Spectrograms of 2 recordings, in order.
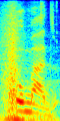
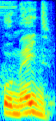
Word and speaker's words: OMAD: OMAD ou OMADE, prononcez-le comme vous voulez.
